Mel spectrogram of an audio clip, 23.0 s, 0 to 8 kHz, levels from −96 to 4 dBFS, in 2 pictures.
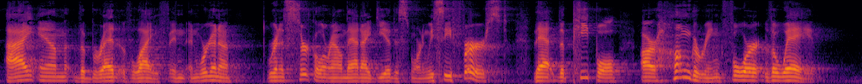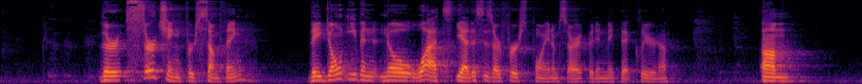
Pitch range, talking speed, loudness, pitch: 115-140 Hz, 140 wpm, -32 LUFS, 130 Hz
